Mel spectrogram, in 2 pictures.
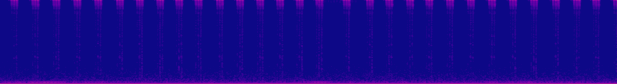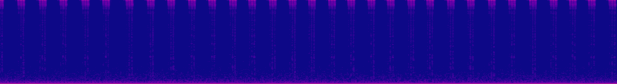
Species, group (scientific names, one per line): Metrioptera brachyptera
Orthoptera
